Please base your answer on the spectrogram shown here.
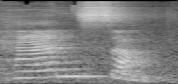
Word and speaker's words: handsome: D is silent. D is silent. We should not pronounce D sound.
